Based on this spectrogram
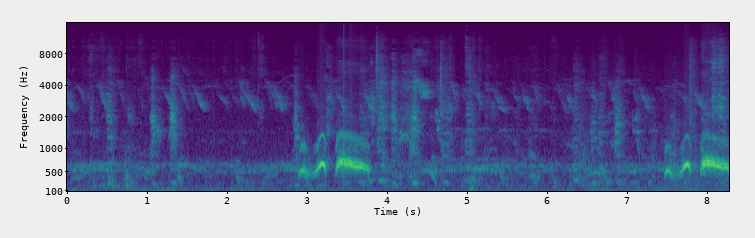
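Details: Spotted dove cooing, used to stimulate captive doves to coo: two phrases, each a quick wavering rising note then a longer low slurred coo, over constant clucking and chattering from other birds.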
